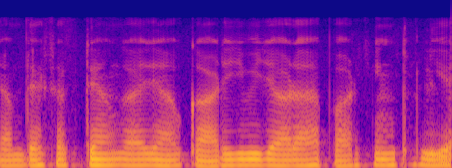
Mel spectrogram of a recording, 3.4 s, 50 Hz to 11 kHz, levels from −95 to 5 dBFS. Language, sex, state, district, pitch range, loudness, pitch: Hindi, male, Chandigarh, Chandigarh, 105-110 Hz, -17 LUFS, 110 Hz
